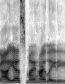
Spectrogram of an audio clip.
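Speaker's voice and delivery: mock-dry, teasing, slow sarcastic drawl. Acting out a friendly teasing moment between two characters: imitating Cassian being sarcastic. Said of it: "their little, you know, sarcastic friendship".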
